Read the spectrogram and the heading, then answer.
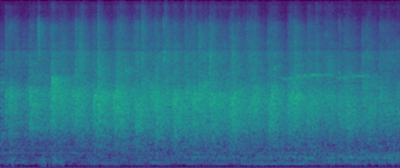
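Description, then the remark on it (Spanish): A church audience applauds the King (Jesus) steadily, many hands clapping in a dense, even wash of sound that holds at a fairly constant loudness for several seconds without any voices. “Aleluya, denle un aplauso al rey, denle un aplauso al rey.”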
